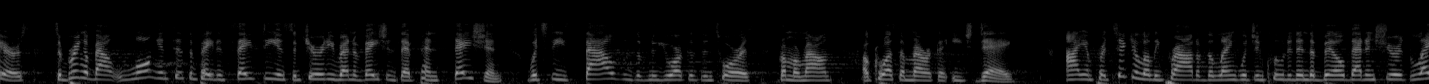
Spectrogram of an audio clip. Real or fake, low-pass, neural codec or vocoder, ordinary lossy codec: real; 7.2 kHz; none; Opus, 64 kbps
